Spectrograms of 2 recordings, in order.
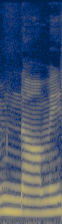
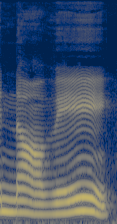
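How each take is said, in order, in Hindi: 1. शब्द हल्के से बोला जाता है, बिना अतिरिक्त ज़ोर के। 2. शब्द भारी दबाव के साथ बोला जाता है। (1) "ਉਹਨੂੰ ਆਪਾਂ ਨਾਮ ਕਹਿ ਸਕਦੇ ਹਾਂ" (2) "ਹਲੰਤ ਪਾ ਕੇ ਥੋੜ੍ਹਾ ਜਿਹਾ ਉਹਨੂੰ ਭਾਰਾ ਕਰ ਦਾਂਗੇ"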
